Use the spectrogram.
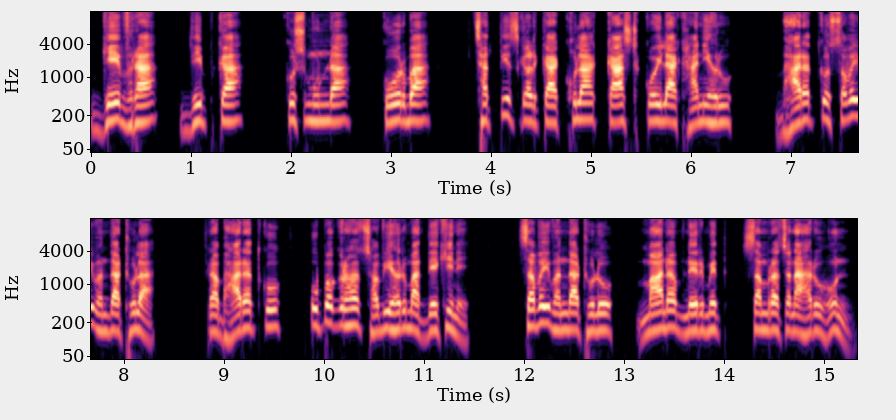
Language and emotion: Nepali, neutral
